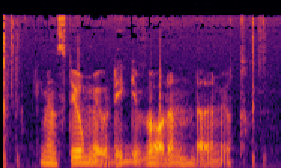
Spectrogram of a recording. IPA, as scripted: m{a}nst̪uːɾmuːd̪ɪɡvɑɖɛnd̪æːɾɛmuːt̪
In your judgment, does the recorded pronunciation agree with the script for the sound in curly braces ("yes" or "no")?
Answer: no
